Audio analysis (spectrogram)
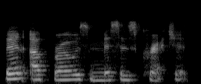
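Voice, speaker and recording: A woman's voice: mid-range voice, fairly even intonation, unhurried. A young female student giving scripted storybook narration in an amateur readers' theatre. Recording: dull lo-fi recording.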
